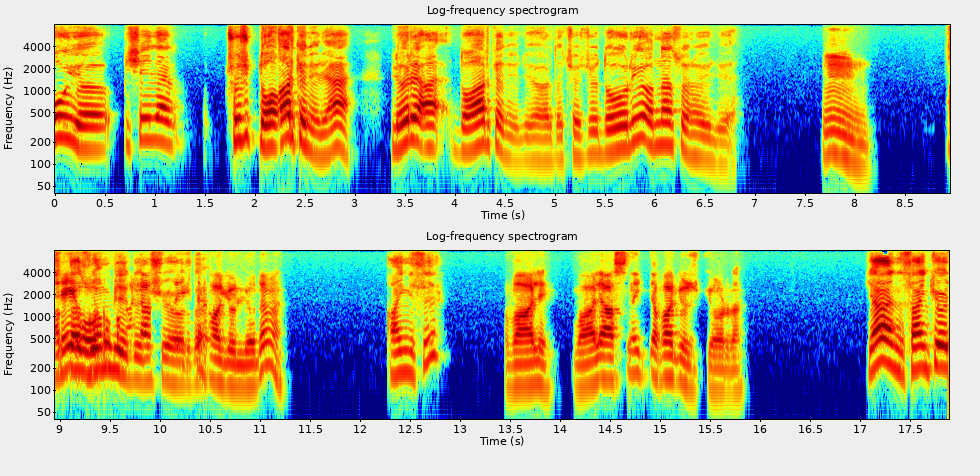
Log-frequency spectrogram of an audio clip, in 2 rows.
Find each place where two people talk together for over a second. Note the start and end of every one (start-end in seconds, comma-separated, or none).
8.9-10.5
